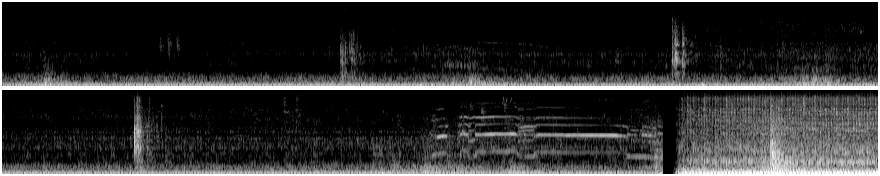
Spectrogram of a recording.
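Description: A rooster crows once, about two seconds long, over a steady low rumble with a few sharp clicks. It then cuts abruptly to a much louder, steady running engine.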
